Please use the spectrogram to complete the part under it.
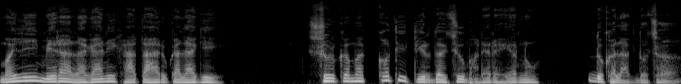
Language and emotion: Nepali, sad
